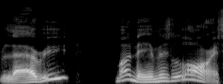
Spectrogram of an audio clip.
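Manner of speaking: slow, professorial narrator voice. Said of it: "You nutty professor sounding motherfucker".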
